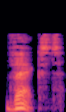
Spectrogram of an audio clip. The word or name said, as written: vexed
